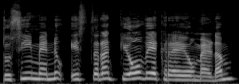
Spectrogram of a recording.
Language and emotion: Punjabi, disgusted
